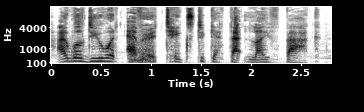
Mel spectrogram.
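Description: A woman's voice: lowish voice, moderate pace, fairly bright tone, soft background music. A woman voicing a grim, ruthless old witch in an audiobook drama, speaking in a cold, menacing way.

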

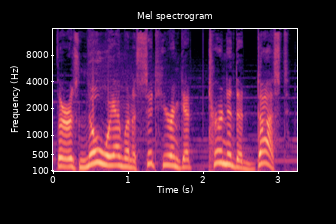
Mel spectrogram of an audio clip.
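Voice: animated, moderate pace, dry recording, soft background music, close to an everyday voice. A performer doing a panicky young dragon. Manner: stammering, frantic and high-pitched. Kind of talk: audiobook drama acting.

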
